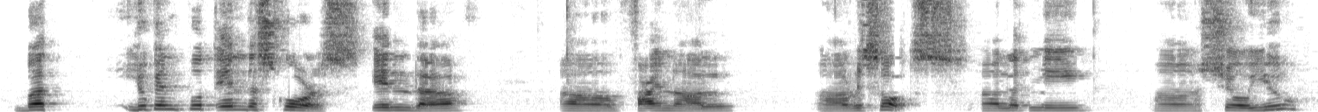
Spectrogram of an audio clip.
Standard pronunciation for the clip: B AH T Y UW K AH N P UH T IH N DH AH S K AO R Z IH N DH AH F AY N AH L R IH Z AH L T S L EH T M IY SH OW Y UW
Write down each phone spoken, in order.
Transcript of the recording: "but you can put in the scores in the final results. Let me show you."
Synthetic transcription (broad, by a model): B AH T Y UW K AH N P UH T IH N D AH S K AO R S IH N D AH F AY N AH L R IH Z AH L T S L EH T M IY SH OW Y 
